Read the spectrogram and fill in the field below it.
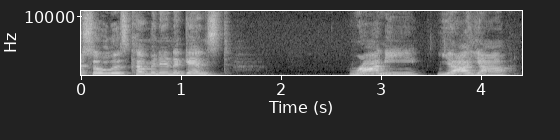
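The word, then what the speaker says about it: Rani: is coming in against Ronnie yah yah does not want to be pronounced honey he goes with an R so yog on here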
